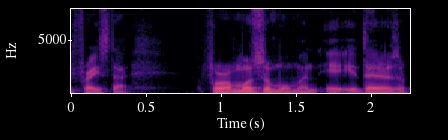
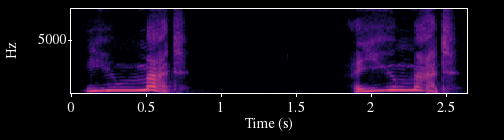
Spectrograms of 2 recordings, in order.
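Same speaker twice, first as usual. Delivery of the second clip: high, shrill-pitched mock outrage; mock disbelief, pitched way up; mock outraged shriek; slower than usual. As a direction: squeal it like an incredulous auntie. Mocking skin-lightening cream buyers.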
